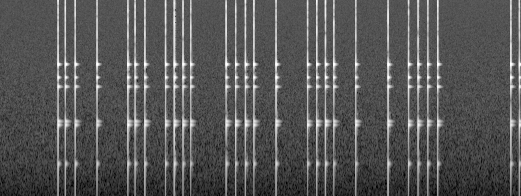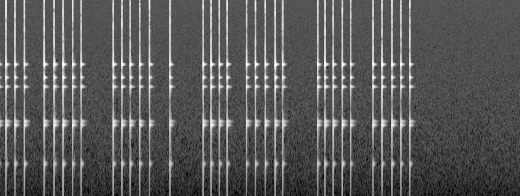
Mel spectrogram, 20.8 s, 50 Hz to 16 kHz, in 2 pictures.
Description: Tap code, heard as taps on a metal pipe, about 6 knocks a second. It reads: LOQQD ZVUZ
